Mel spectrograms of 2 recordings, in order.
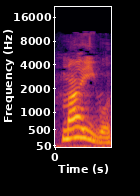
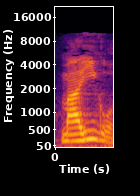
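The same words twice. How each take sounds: First: It uses the standard Japanese pitch accent. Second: It uses the Kansai pattern, high in the middle.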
